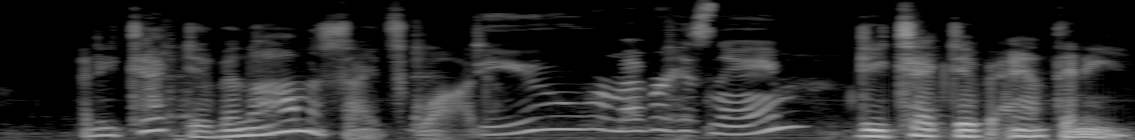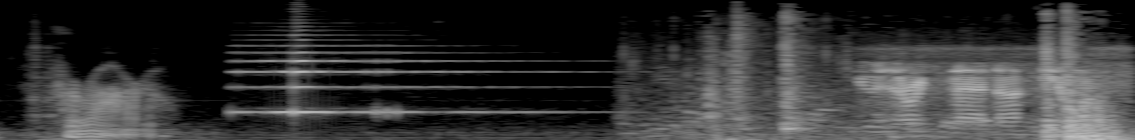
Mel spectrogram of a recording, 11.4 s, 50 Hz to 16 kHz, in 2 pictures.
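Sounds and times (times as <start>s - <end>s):
speech: 0.4s - 6.6s, 10.2s - 11.2s
steady sustained tone: 6.8s - 8.8s
door flung open with a clatter and thump: 9.1s - 9.8s.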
